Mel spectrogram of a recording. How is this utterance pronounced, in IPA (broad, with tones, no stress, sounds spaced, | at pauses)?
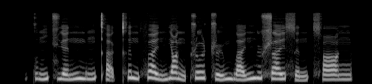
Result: k ʊ˧˥ ŋ t͡ɕ ɥ ɛ˧˥ n m ʊ˧˥ ŋ t̪ʰ ä̰˨˩ kʰ ə˥˧ n f a˥˧ ɪ̯ n̪ j ɑ˥˩ ŋ ʈ͡ʂ o˥ ʊ̯ ʈ͡ʂ ɻ̩˧˥ m w a˧˥ ɪ̯ n̪ y˥ ʂ a˥ ɪ̯ s ə˧˥ n t͡sʰ ɑ˥ ŋ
